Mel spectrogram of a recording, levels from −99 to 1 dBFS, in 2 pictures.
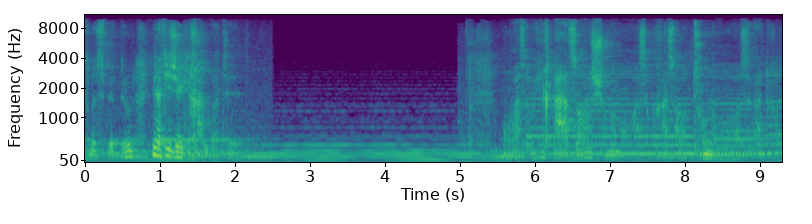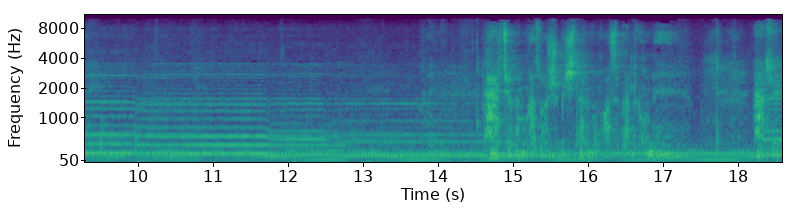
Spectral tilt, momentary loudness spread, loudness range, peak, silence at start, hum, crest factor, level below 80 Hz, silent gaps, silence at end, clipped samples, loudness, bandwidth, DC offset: -4 dB/octave; 14 LU; 9 LU; -6 dBFS; 0 s; none; 24 dB; -46 dBFS; none; 0 s; under 0.1%; -30 LUFS; 10.5 kHz; under 0.1%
